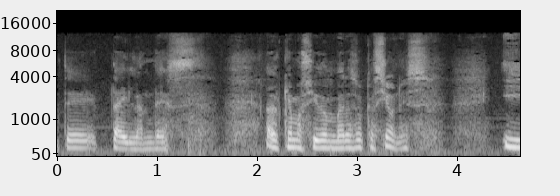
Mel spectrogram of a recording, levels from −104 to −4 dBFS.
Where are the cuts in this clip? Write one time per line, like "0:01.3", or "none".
none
